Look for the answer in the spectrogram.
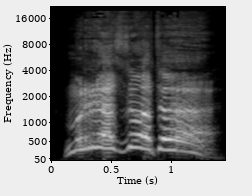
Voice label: bear battlecry; eft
